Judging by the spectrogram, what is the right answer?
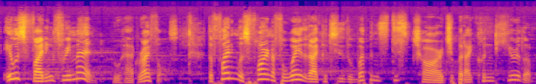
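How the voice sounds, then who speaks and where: A man's voice: on the high side, huge pitch swings, brisk, bright, forceful tone. A man reading his own scripted first-person fiction as an audiobook narrator.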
